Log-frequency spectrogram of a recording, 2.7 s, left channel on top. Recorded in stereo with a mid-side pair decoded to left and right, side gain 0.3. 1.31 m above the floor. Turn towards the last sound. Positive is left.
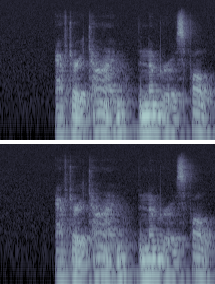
turn(degrees=40)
